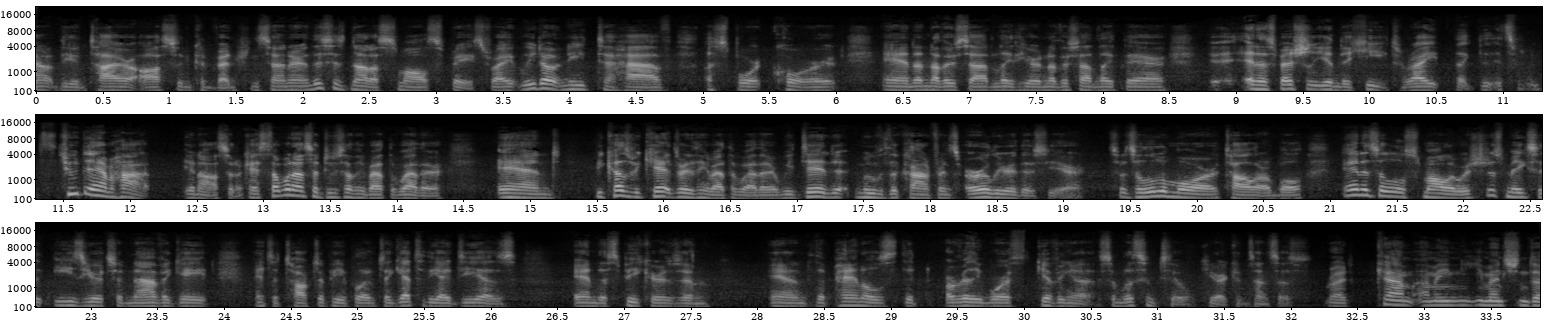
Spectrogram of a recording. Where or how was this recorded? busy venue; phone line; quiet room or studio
busy venue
